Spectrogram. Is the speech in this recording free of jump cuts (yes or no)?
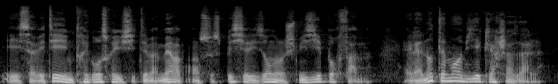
no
